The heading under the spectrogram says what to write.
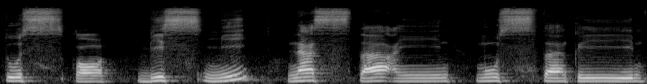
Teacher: Hati-hati desirkan huruf sin. Sin ni bila berbaris mati dia ada sifat desiran.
